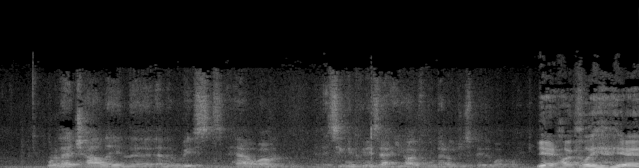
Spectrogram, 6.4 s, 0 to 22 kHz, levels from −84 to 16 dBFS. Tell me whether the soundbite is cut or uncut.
uncut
